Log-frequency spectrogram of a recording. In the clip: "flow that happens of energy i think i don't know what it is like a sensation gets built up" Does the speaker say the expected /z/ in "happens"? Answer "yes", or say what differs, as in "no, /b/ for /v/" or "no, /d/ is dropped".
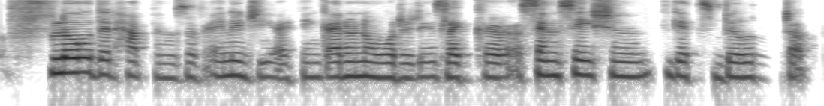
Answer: yes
